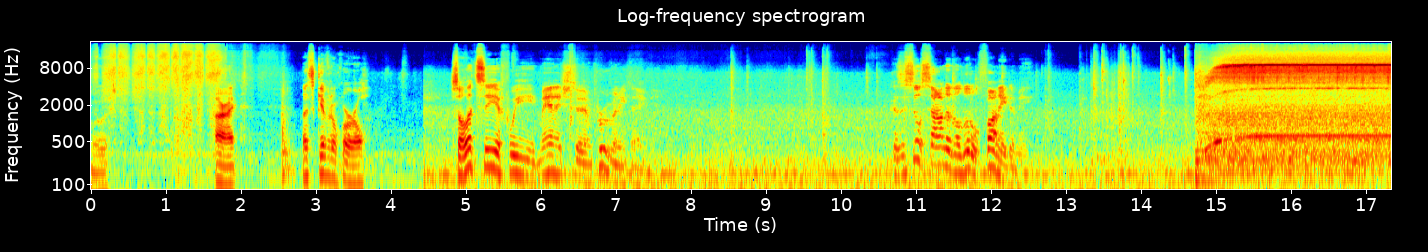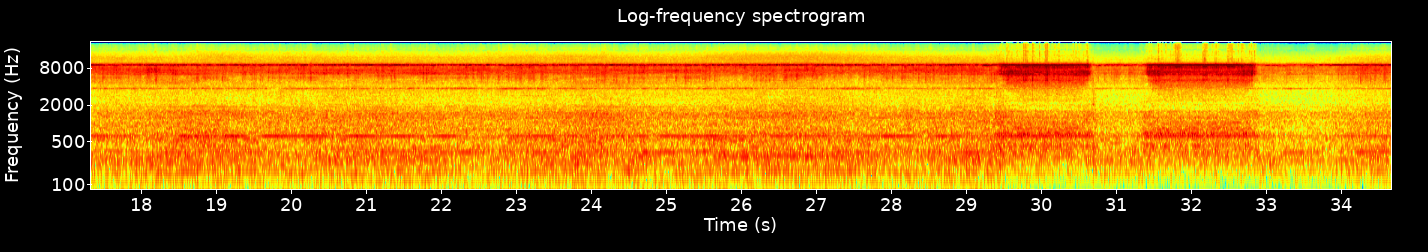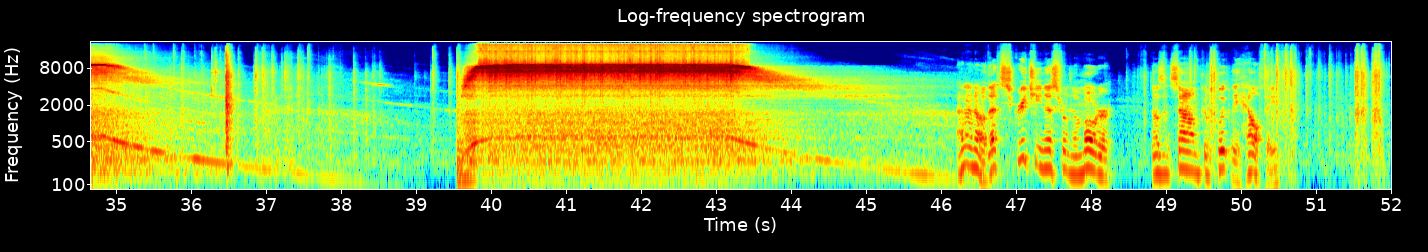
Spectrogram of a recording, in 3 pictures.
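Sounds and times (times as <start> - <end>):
upright vacuum cleaner whining: 4.5 - 47.8, 48.4 - 52.0
vacuum motor winding down: 14.4 - 46.7.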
